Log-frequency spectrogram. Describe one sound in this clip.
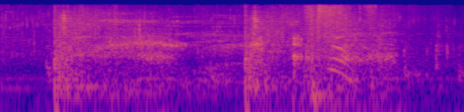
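A pistol fires a few sharp shots.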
